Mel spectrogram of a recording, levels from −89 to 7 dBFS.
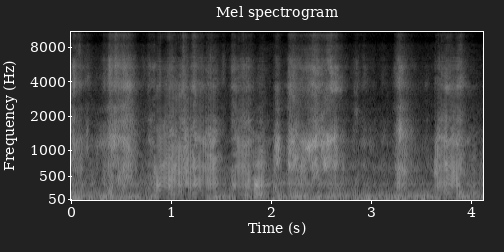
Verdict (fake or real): fake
